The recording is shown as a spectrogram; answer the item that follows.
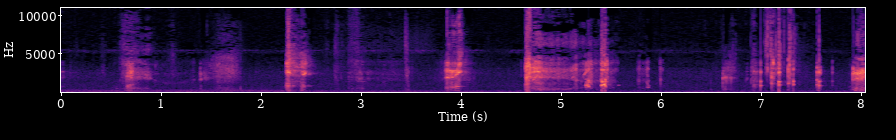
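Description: A boy coughing hard in repeated fits, with sharp bursts coming in clusters, the strongest in the middle. He is choking on a mouthful of dry ground cinnamon.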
